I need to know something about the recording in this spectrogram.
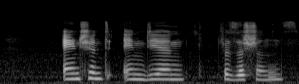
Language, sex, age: English, female, 18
